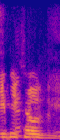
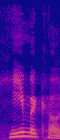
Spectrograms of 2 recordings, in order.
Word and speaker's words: Himiko: I Well, know we it's just- Kimiko's name, damn it. No, it's Himiko, not Kimiko. Come on. It's Shimiko.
